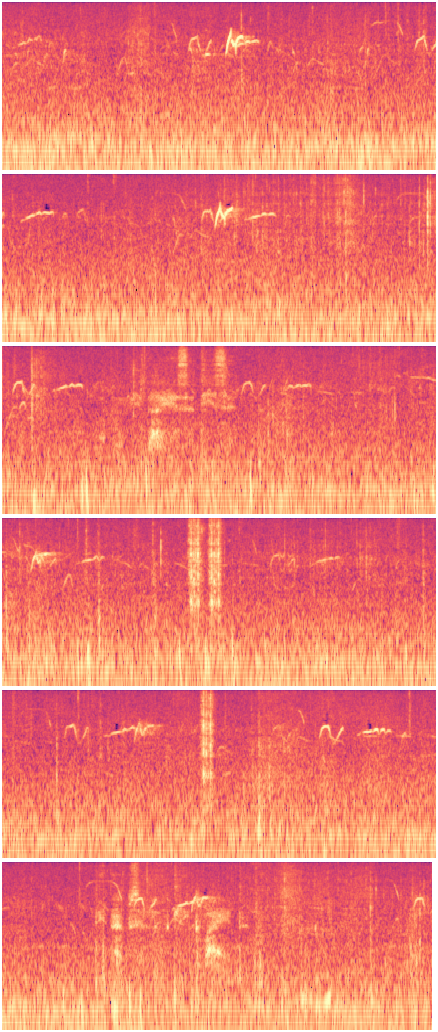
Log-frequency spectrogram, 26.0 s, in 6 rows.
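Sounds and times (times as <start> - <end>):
sharp clicks: 14.8 - 15.3
high bird chirps: 22.6 - 24.0.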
